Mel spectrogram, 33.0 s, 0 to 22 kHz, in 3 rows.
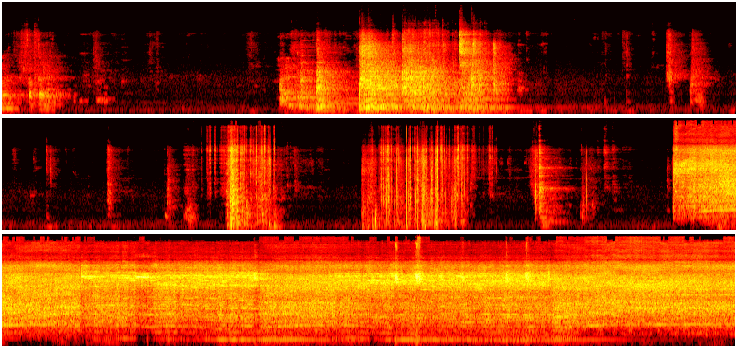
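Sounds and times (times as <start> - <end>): metal scraping and tapping: 4.5 - 7.8, 14.0 - 15.2, 16.4 - 18.4, 23.2 - 33.0.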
